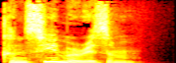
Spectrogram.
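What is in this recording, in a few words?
"consumerism", British English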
